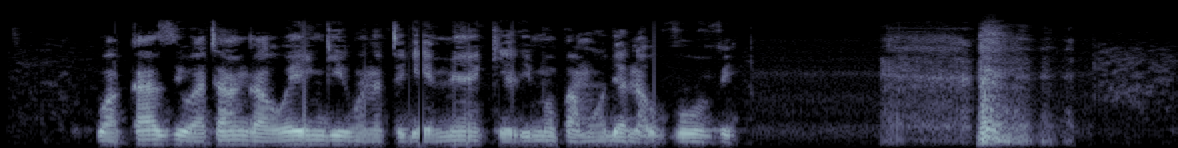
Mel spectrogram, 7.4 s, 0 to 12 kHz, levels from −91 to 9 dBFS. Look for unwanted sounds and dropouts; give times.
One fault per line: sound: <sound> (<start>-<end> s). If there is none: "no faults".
sound: laugh (5.5-6.7 s)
